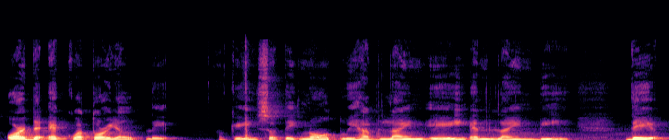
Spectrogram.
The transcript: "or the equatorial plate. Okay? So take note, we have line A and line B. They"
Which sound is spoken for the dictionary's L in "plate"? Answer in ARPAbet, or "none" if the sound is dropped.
L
